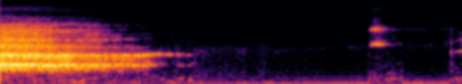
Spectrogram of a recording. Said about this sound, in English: Nice deep breath.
